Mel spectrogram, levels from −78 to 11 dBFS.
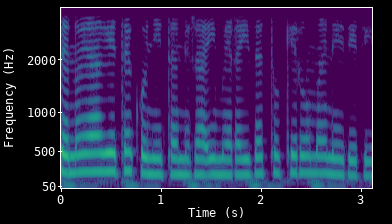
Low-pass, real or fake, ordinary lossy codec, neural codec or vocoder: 3.6 kHz; real; none; none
